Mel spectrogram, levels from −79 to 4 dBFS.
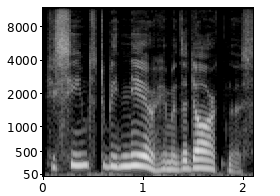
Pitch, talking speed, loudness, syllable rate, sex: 170 Hz, 255 wpm, -16 LUFS, 5.5 syllables/s, male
